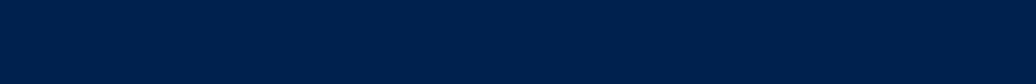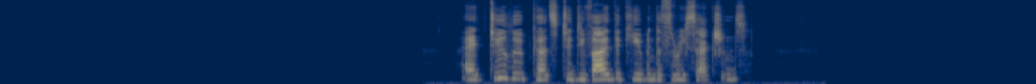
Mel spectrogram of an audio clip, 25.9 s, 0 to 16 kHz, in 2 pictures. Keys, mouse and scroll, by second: 1.5 KP_3, 2.1 scroll up 1, 3.5 s, 4.9 y, 6.2 click, 6.8 g, 7.4 y, 10.7 click, 14.6 KP_1, 16.5 shift+middle click, 18.8 ctrl+r, 19.5-20.2 scroll up 1, 21.0 click.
